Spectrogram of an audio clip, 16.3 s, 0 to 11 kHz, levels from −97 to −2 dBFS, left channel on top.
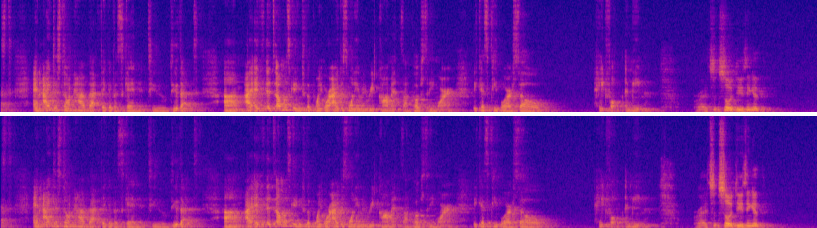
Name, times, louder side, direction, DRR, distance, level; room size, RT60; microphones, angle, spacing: voice 1, 0.0-10.9 11.9-12.9, left 2 dB, 60° left, 4 dB, 4.0 m, -34 dB
voice 2, 13.2-13.6 13.9-15.3, right 2 dB, 50° right, 10 dB, 1.1 m, -33 dB
21.5 x 18.5 x 7.2 m, 1.0 s
head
